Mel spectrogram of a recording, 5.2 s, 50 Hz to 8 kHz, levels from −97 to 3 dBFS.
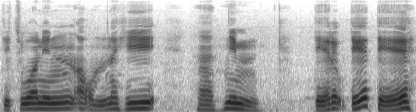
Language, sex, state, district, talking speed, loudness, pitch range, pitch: Mizo, male, Mizoram, Aizawl, 115 wpm, -18 LUFS, 120-150 Hz, 140 Hz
